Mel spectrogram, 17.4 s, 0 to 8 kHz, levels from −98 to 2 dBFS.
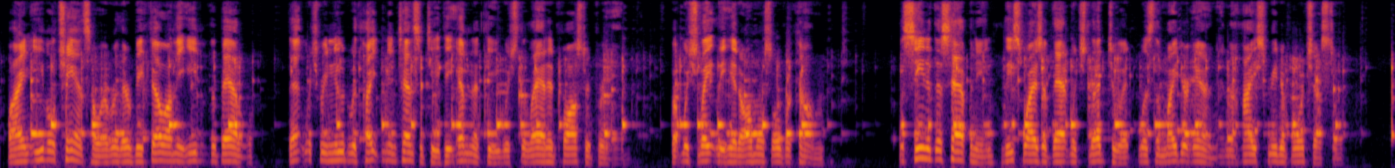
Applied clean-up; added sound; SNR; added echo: neural mask model RNNoise.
